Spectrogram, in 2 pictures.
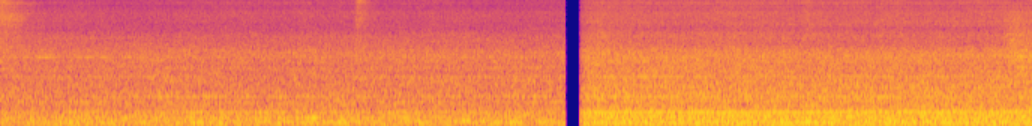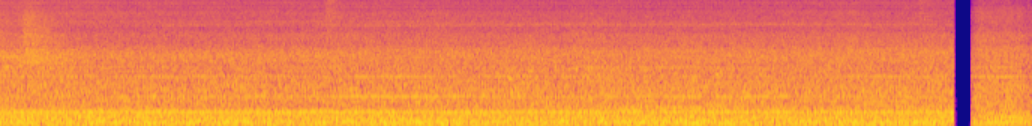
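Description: An automatic glass double-edge grinding line running: a steady din of motors and roller conveyors. The sound cuts out briefly twice. After the first break, about eight seconds in, it is louder and carries a steady hum.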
